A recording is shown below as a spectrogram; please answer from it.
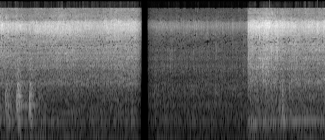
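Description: Bitter gourd curry fries with asafoetida and chili in a pan, giving a loud, steady sizzle with a brief cut to silence near the middle before the crackle returns even stronger.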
